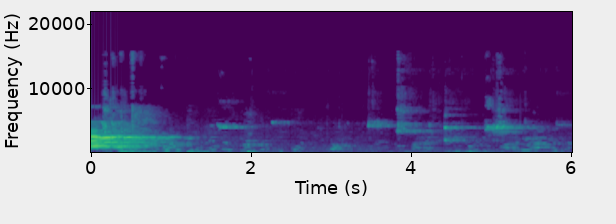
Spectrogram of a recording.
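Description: Basketball bouncing a few times on a hardwood gym floor, under a loud voice at the start that fades over about a second, then scattered quieter voices around the court.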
